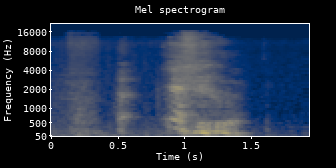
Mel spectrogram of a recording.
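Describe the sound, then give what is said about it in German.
A single forceful sneeze: a short breathy intake builds up, then a loud burst that trails off over about half a second, with no talking around it. “Gesundheit, Herr.”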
